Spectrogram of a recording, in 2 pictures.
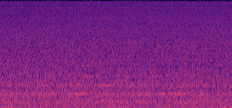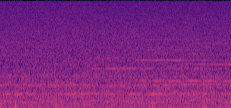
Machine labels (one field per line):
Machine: fan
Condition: normal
